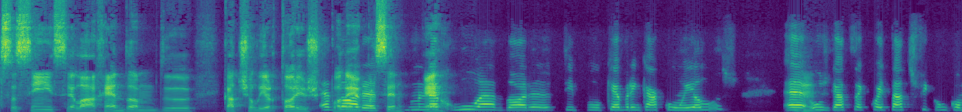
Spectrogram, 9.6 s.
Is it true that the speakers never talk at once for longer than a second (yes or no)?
no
